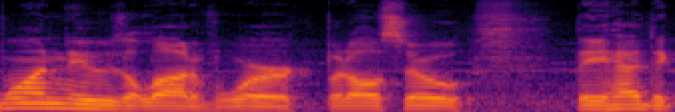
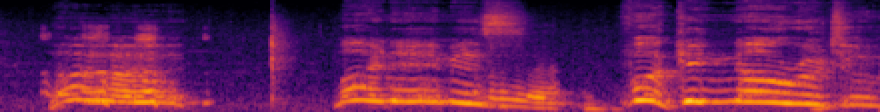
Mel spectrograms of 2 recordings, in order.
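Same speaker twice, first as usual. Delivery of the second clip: put-on weird smoker voice, higher, louder; 5 dB louder than usual. Imitating a parody dub's Naruto: weird smoker voice as Naruto. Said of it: "Naruto's got the weird smoker voice".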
